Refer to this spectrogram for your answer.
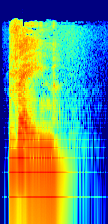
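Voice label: "vein", British English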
